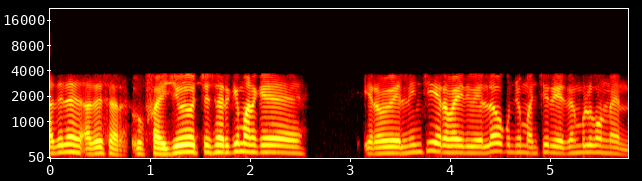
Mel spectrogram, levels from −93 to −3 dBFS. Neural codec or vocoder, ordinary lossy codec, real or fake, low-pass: none; none; real; 3.6 kHz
